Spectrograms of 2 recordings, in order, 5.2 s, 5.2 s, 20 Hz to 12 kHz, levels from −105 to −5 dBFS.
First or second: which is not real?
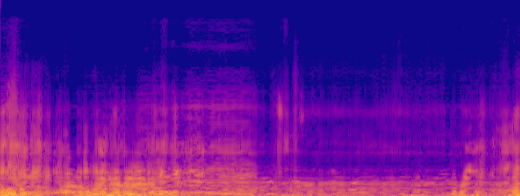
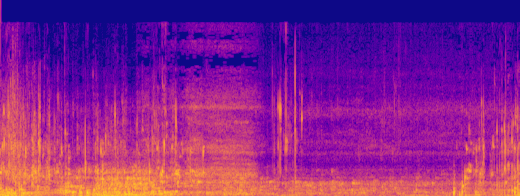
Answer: first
